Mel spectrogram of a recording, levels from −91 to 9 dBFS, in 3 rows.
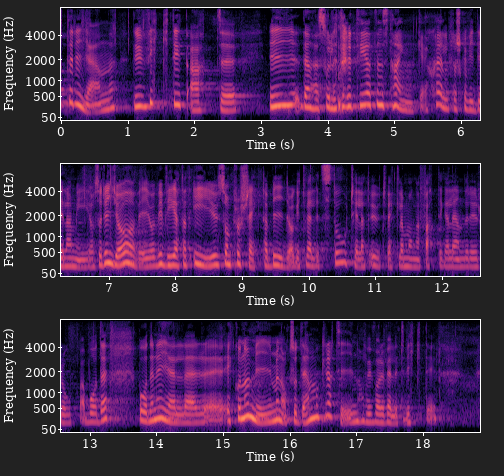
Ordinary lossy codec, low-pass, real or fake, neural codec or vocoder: none; none; real; none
